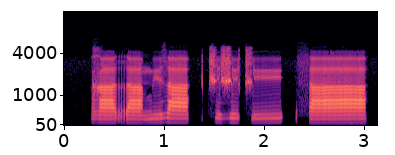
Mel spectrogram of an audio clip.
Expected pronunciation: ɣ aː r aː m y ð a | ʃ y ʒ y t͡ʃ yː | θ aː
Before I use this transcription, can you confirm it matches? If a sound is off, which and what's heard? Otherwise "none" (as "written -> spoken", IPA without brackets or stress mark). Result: ʃ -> t͡ʃ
